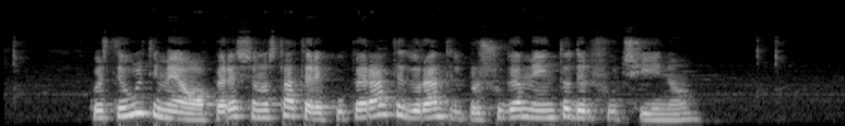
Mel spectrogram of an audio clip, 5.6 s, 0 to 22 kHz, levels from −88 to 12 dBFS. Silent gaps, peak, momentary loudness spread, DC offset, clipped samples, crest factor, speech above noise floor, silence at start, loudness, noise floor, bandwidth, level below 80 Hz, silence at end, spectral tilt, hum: none; -2 dBFS; 10 LU; under 0.1%; under 0.1%; 16 dB; 45 dB; 0.6 s; -16 LUFS; -60 dBFS; 7.4 kHz; -60 dBFS; 0.95 s; -6 dB/octave; none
